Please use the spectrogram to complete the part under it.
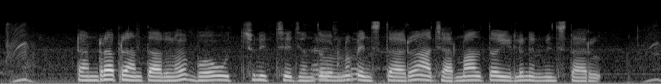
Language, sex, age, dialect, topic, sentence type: Telugu, female, 25-30, Utterandhra, agriculture, statement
